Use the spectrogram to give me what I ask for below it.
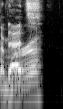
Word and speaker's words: Temuera: So the actor's name was, I don't know if I pronounced his first name right, Tamura Morrison. – That's right, that's right. – Is it Tamura? – I believe so.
